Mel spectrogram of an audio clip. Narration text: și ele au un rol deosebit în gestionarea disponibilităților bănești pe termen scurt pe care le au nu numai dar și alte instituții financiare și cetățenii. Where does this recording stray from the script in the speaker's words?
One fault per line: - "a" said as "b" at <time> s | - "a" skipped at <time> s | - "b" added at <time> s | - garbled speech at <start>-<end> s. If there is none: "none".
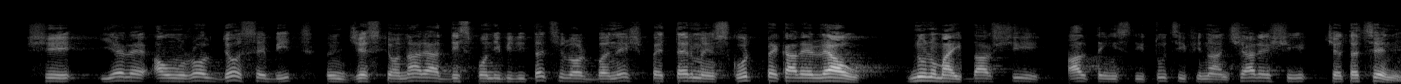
none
